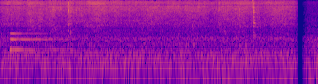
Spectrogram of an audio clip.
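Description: Food sizzling in a hot pan as it is stirred, a steady frying hiss broken by a few sharp clicks.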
